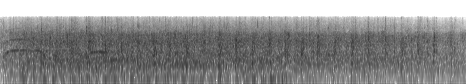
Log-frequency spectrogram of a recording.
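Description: A crowd applauds steadily for the full stretch, dense overlapping claps forming a loud, even wash of sound with a few faint whistles or cheers near the start.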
